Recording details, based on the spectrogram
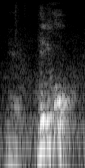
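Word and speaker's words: יריחו: 자, 여리고는 원래는 발음은 예리고라고 되어 있습니다. 예리호. 예리호. 예.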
